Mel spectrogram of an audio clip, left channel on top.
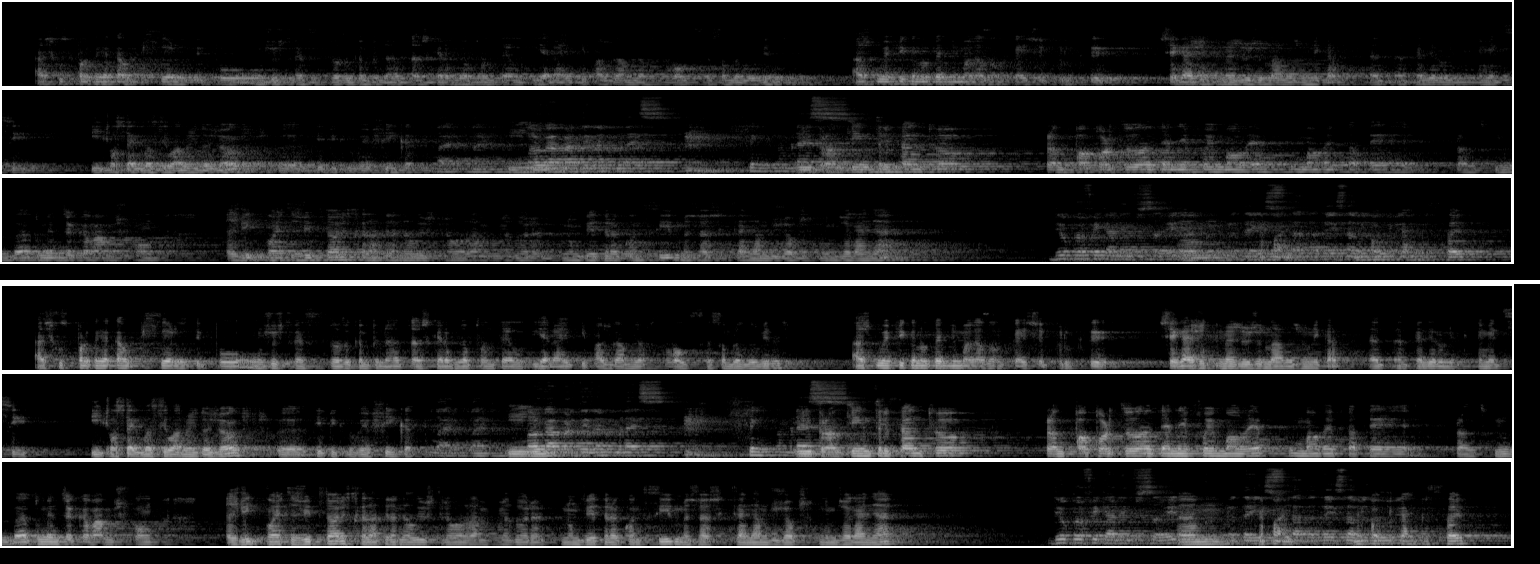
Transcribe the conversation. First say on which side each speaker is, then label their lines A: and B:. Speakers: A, on the right; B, on the right.
A: Acho que o Sporting acaba por ser do tipo um justo vencedor do campeonato. Acho que era o melhor plantel e era a equipa a jogar melhor futebol, sem sombra de dúvidas. Acho que o Benfica não tem nenhuma razão de queixa porque chega às últimas duas jornadas única, a, a depender unicamente de si e consegue vacilar nos dois jogos, eh, típico do Benfica.
B: Claro, claro.
A: E
B: Logo à partida não merece, <coughs> <clears throat>
A: sim,
B: não merece
A: e pronto, e
B: o
A: entretanto.
B: título.
A: Pronto, para o Porto até nem foi uma mal época, uma mal época até, pronto, que, eh, pelo menos acabámos com, as, vi- com estas vitórias, se calhar tirando ali o Estrela da Amadora, que não devia ter acontecido, mas acho que ganhámos os jogos que tínhamos a ganhar.
B: Deu para ficar em terceiro,
A: Um,
B: o que até isso,
A: epá,
B: está-
A: e
B: até isso estava
A: deu
B: em
A: para
B: dúvida.
A: ficar em terceiro,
